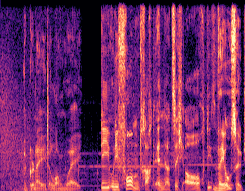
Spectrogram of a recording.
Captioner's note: speaking German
